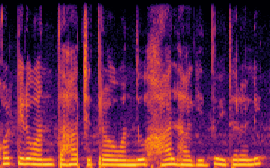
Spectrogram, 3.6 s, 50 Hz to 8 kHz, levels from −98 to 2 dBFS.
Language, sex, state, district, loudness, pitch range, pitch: Kannada, female, Karnataka, Koppal, -12 LUFS, 215-240 Hz, 225 Hz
